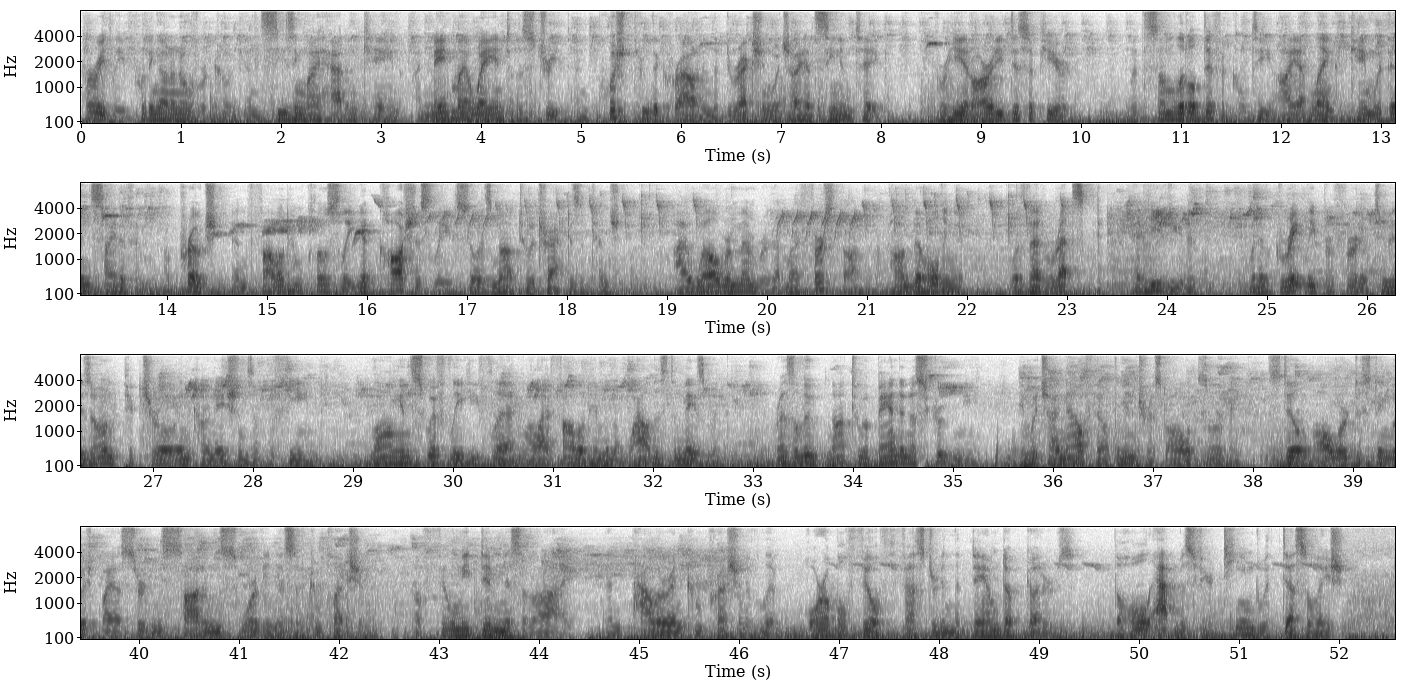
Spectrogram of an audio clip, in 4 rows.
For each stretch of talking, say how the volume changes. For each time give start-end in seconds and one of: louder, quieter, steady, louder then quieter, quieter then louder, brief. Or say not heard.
0.0-52.5 steady.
